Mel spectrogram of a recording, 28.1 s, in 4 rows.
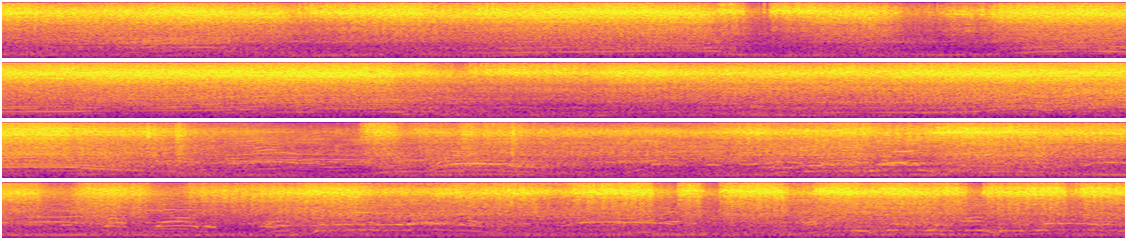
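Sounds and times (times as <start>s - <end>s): car engines revving hard: 0.0s - 28.0s.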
